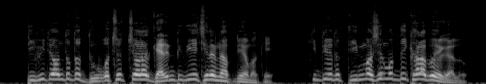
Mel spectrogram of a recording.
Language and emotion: Bengali, angry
